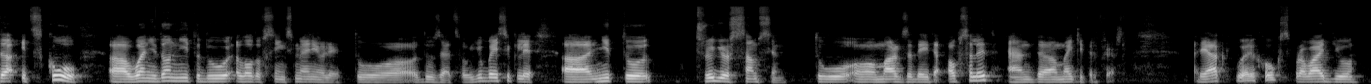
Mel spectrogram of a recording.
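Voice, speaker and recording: Man giving a technical meetup talk. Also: medium pitch. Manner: explains step by step with frequent "uh" fillers. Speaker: conference speaker. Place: meetup venue.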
